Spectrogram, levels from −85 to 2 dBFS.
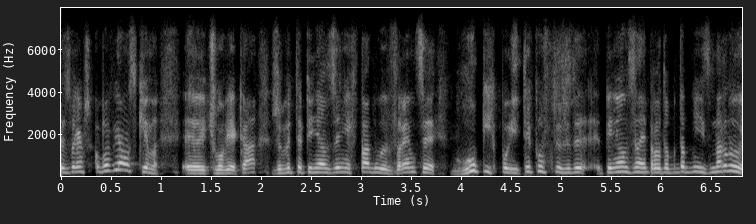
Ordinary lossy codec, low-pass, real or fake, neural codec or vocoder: Opus, 16 kbps; 7.2 kHz; fake; codec, 16 kHz, 2 kbps, FreqCodec, larger model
